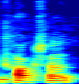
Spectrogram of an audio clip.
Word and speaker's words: Cockshut: It's exactly as it's written. Rosie Cockshut.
